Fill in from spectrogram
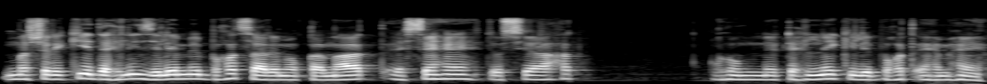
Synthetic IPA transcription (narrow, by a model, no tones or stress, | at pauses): mɐʃɾɪkid̪ɛɦlizɪlemẽbɐɦʊt̪saːɾemɐqaːmaːt̪ɛːseɦɛ̃d͡ʒosijaːɦət̪̚ | ɡʱuːmneʈɛɦlnekeliebɐɦʊt̪ɐɦɛmɦɛ̃ː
